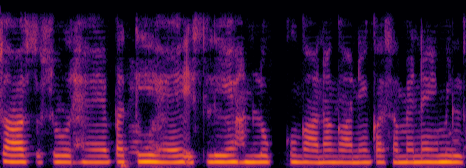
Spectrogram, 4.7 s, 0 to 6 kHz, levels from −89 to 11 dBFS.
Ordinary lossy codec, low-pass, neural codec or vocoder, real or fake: none; 5.4 kHz; codec, 44.1 kHz, 7.8 kbps, DAC; fake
